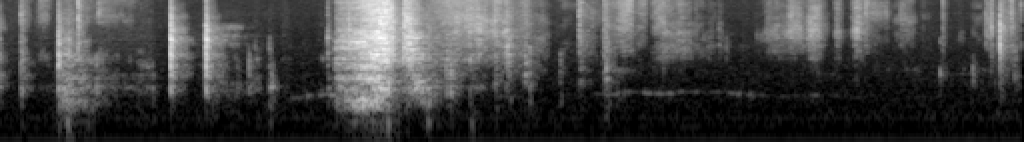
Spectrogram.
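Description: Junk mail paper being cut down for a craft page, with scattered crisp snips and rustling and a louder rasping swipe in the middle, close up with no talking.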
